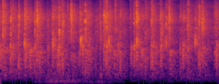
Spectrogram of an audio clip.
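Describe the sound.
Audience applause for workshop musicians: many hands clap in a busy, overlapping patter, bright and continuous with small surges, and no voices heard above it.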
